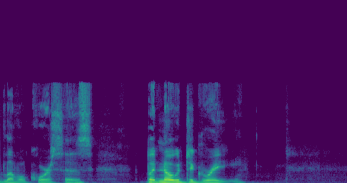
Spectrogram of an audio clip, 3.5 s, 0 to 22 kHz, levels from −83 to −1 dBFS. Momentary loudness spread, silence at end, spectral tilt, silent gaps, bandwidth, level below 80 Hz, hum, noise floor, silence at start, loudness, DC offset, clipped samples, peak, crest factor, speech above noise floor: 15 LU; 1.05 s; -5.5 dB/octave; none; 12.5 kHz; -70 dBFS; none; -63 dBFS; 0 s; -26 LUFS; under 0.1%; under 0.1%; -6 dBFS; 22 dB; 37 dB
